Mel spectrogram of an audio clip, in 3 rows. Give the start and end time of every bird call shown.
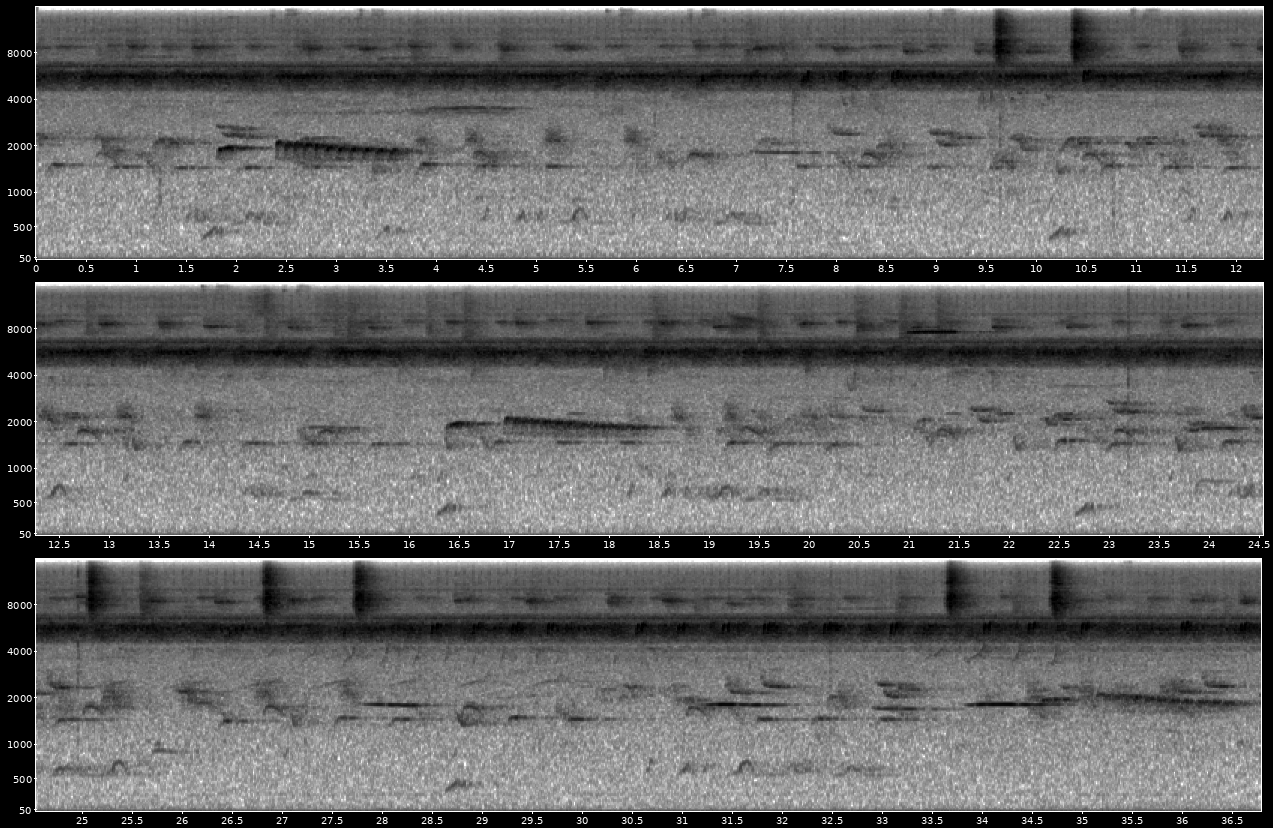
[0.00, 1.52] unidentified bird
[0.00, 33.12] Plumbeous Pigeon (Patagioenas plumbea)
[0.00, 36.79] Hauxwell's Thrush (Turdus hauxwelli)
[0.00, 36.79] White-throated Toucan (Ramphastos tucanus)
[1.52, 3.72] Amazonian Motmot (Momotus momota)
[1.72, 3.82] Black-faced Antthrush (Formicarius analis)
[3.62, 6.12] Gray Antbird (Cercomacra cinerascens)
[7.12, 7.92] Cinereous Tinamou (Crypturellus cinereus)
[9.32, 10.22] unidentified bird
[9.92, 10.52] Amazonian Motmot (Momotus momota)
[16.12, 16.62] Amazonian Motmot (Momotus momota)
[16.32, 18.82] Black-faced Antthrush (Formicarius analis)
[20.12, 22.02] unidentified bird
[22.52, 23.02] Amazonian Motmot (Momotus momota)
[23.62, 36.79] Cinereous Tinamou (Crypturellus cinereus)
[23.72, 26.02] Screaming Piha (Lipaugus vociferans)
[26.92, 34.62] Plain-throated Antwren (Isleria hauxwelli)
[27.72, 32.72] unidentified bird
[28.42, 29.02] Amazonian Motmot (Momotus momota)
[34.22, 36.79] Black-faced Antthrush (Formicarius analis)

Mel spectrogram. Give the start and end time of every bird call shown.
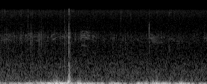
[0.80, 0.90] Hawaii Amakihi (Chlorodrepanis virens)

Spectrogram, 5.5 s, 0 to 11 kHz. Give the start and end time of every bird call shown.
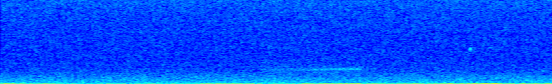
[2.78, 3.68] Clark's Nutcracker (Nucifraga columbiana)
[4.68, 4.98] Rock Wren (Salpinctes obsoletus)

